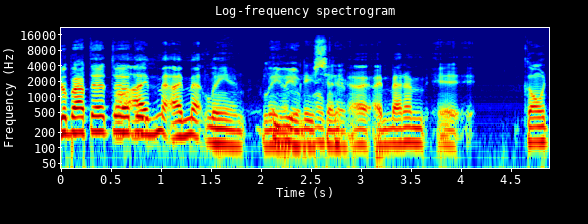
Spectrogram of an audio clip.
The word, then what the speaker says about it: Neeson: Okay, It's pronounced Neeson. Neeson. Is it Neeson? Is it Neeson? Not Nielsen?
